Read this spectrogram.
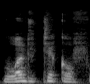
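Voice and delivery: ordinary talk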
